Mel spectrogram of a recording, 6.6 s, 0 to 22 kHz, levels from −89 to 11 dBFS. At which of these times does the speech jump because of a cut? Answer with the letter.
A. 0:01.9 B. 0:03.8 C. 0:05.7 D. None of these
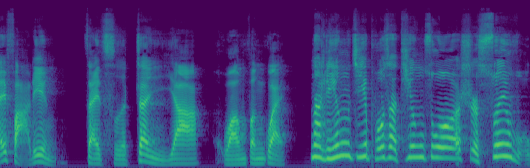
B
